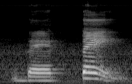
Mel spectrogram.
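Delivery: Detém with a loud, held final TÉM; stress on last syllable. Shown as a demonstration. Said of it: "É a sílaba que soa mais forte".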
